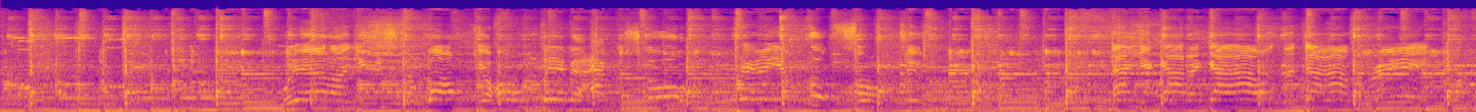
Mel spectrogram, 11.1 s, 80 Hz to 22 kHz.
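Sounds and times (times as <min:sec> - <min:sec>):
live band playing country-rock: 0:00.0 - 0:11.0
person singing: 0:02.1 - 0:07.5, 0:08.3 - 0:11.0.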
